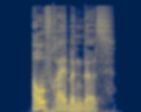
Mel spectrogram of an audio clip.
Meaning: strong/mixed nominative/accusative neuter singular of aufreibend
- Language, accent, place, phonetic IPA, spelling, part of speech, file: German, Germany, Berlin, [ˈaʊ̯fˌʁaɪ̯bn̩dəs], aufreibendes, adjective, De-aufreibendes.ogg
